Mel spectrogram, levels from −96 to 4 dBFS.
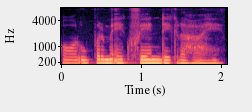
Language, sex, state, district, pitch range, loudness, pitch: Hindi, female, Arunachal Pradesh, Lower Dibang Valley, 150-165 Hz, -14 LUFS, 155 Hz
